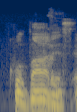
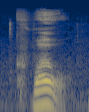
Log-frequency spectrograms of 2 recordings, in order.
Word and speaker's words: Quo Vadis: Quo Vadis. Everybody calls her Quo. – Quo. – Yeah, like Q-U-O, yes. Like quotation marks.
